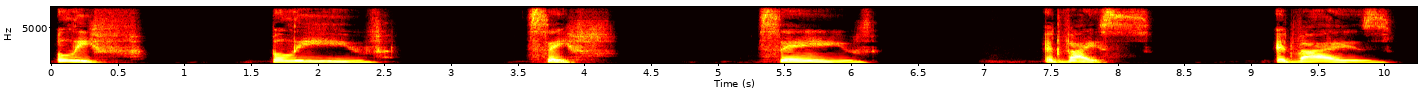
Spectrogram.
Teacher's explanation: You should hear that the voiceless fricative consonants are held out for slightly longer duration than the voiced fricative consonants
